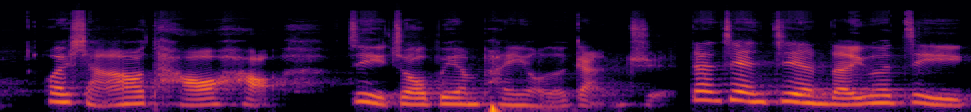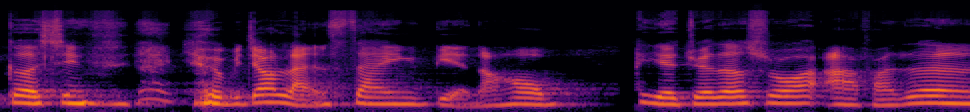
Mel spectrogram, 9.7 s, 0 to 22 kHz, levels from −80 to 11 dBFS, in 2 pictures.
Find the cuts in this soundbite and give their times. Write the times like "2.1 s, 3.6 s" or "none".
3.4 s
